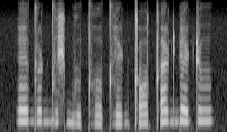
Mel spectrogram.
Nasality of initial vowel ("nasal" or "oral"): oral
